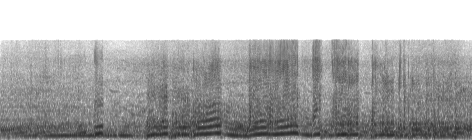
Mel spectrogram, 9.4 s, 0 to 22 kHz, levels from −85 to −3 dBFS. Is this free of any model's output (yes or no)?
yes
